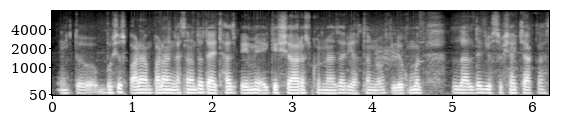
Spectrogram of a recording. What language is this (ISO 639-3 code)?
kas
